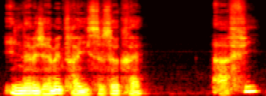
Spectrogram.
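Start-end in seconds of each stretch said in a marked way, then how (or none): 2.1-2.6 very high, soft, taken aback; stammering surprise. A narrator's reading. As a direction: falter on it, astonished, pitch shooting up. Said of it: "bégaya-t-il". (balbutiement étonné, aigu et faible)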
